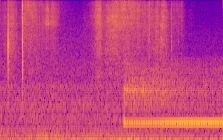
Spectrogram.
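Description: A few quick clicks over a steady hiss, then a loud, continuous telephone tone cuts in and holds until the end, like a dial tone after a number is punched in, on a call to OH Internet Providers.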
